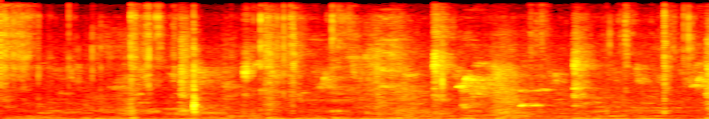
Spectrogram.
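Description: Chewing and crunching a puffed rice cake (ampaw), with scattered crisp clicks from the bites. A couple of faint bird chirps come about three to four seconds in.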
